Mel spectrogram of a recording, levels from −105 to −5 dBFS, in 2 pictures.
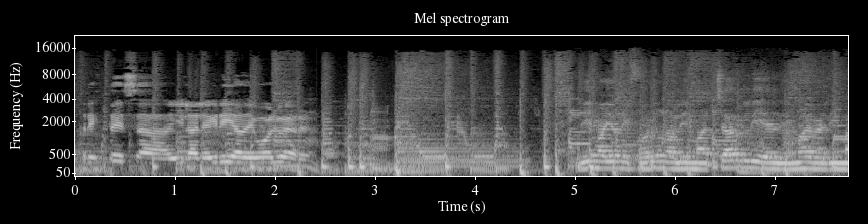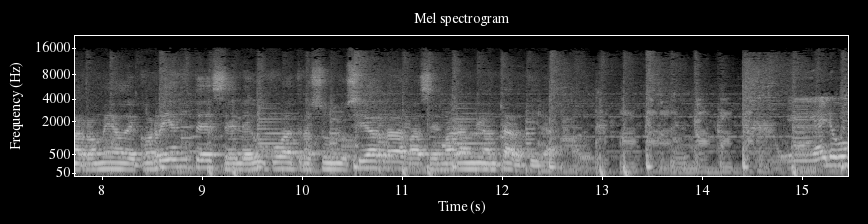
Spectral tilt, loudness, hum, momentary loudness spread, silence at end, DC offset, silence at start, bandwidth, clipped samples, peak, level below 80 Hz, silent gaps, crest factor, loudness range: -5.5 dB/octave; -32 LUFS; none; 9 LU; 0 s; under 0.1%; 0 s; 16 kHz; under 0.1%; -16 dBFS; -50 dBFS; none; 16 dB; 4 LU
